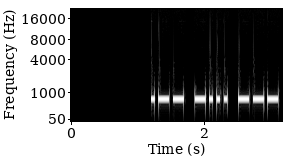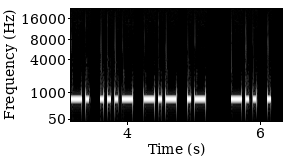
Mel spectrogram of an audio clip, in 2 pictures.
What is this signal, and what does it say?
Morse code, heard as a keyed tone, about 22 wpm, 700 Hz. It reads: WB9VKA DE
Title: USA Callsign DE Callsign 22wpm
